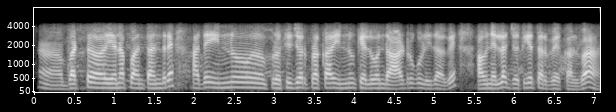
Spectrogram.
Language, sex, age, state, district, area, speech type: Kannada, male, 18-30, Karnataka, Chitradurga, rural, conversation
